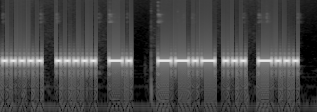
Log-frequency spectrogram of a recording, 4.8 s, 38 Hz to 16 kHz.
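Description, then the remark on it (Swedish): Clear Morse code signal sending a signal report of 5, 5, 9 with QSB (fading), a steady single-pitched tone in quick dots and longer dashes, grouped with brief pauses between characters, loud, with no voices. “5, 5, 9 och eh, QSB så förstår man då att det, det, är lite fading där.”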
